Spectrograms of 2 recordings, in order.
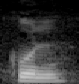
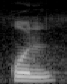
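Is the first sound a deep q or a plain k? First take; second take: plain k; deep q. First: It starts with a plain, light k sound. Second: It starts with a deep sound from the throat. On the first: The speaker calls it wrong. "the small kaf, which is wrong" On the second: The speaker calls it right. "it's from the back of the throat"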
